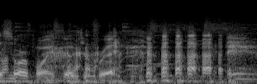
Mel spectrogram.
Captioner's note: laughs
